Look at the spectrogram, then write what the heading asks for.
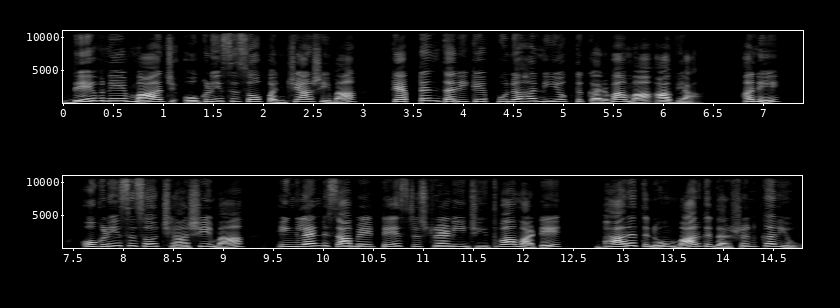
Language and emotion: Gujarati, neutral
